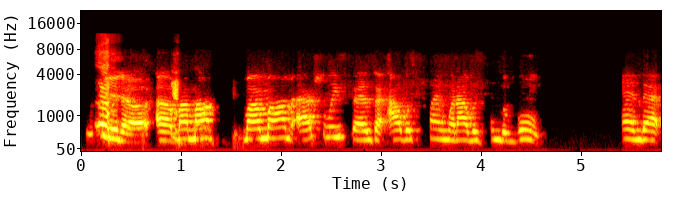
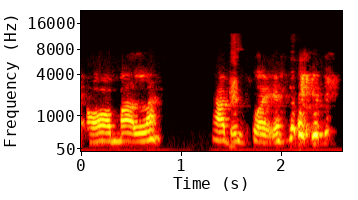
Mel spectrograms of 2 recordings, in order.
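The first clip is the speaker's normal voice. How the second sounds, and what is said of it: Imitated film character voice. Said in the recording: “in my Color Purple voice,”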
